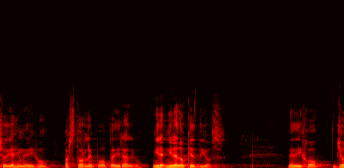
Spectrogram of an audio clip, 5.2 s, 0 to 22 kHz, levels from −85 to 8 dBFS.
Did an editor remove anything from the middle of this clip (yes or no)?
yes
